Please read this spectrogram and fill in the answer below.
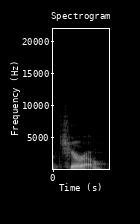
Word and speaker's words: churro: But I meant to say I want a churro. A churro. You gotta say it like a chew, like you're chewing.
